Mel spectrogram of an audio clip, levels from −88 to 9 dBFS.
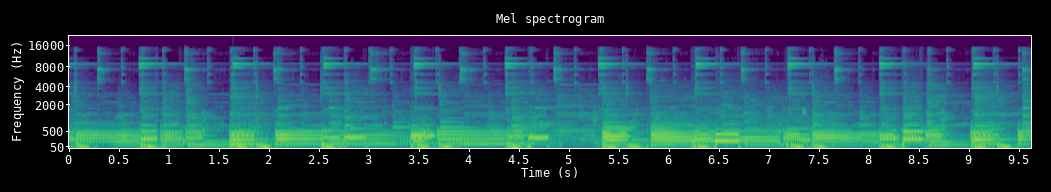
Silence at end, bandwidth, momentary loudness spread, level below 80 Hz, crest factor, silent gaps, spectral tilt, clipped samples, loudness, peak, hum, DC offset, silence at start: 0 s; 15.5 kHz; 6 LU; -26 dBFS; 16 dB; none; -5.5 dB/octave; under 0.1%; -17 LUFS; 0 dBFS; none; under 0.1%; 0 s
